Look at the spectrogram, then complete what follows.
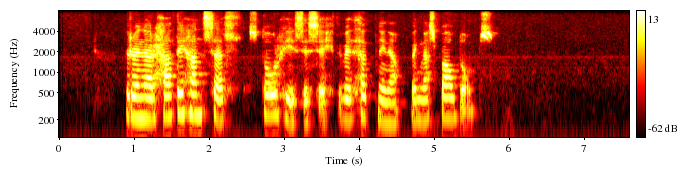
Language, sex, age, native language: Icelandic, female, 30-39, Slovak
